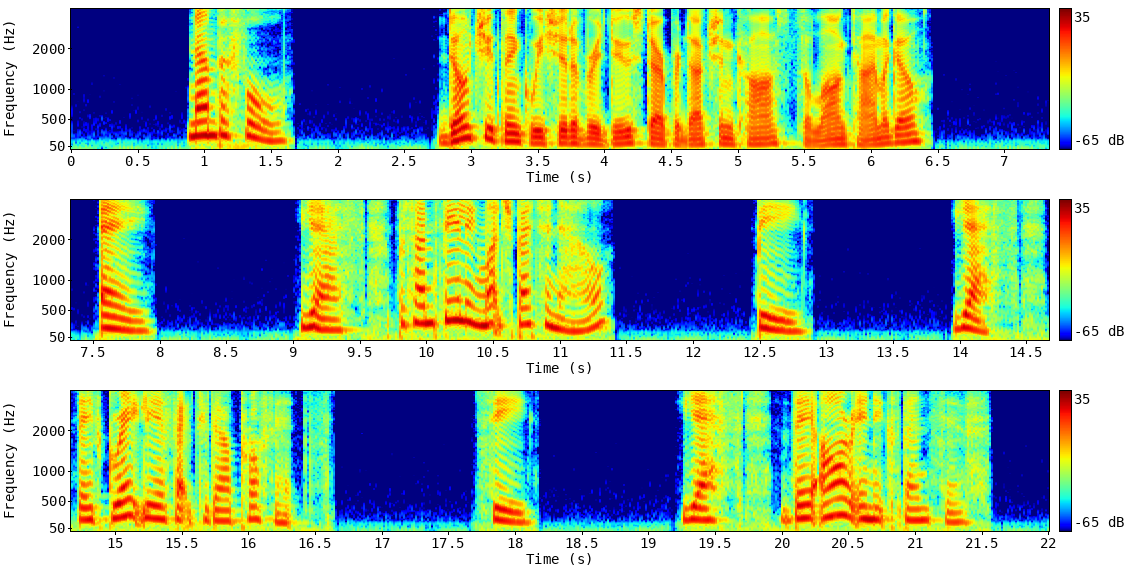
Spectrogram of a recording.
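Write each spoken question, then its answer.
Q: Don't you think we should have reduced our production costs a long time ago?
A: B: Yes, they've greatly affected our profits.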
